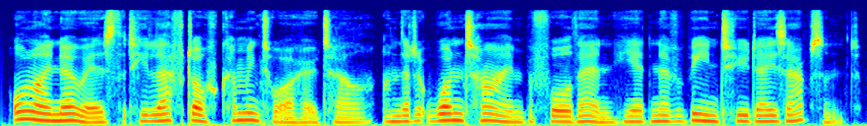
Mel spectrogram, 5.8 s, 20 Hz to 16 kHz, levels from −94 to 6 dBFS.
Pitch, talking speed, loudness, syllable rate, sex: 165 Hz, 270 wpm, -17 LUFS, 5.9 syllables/s, female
